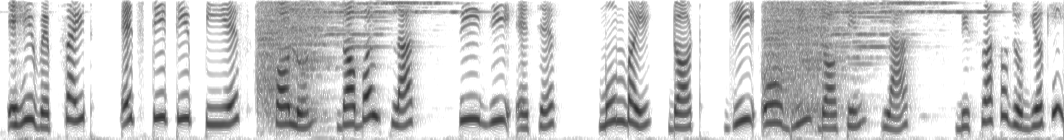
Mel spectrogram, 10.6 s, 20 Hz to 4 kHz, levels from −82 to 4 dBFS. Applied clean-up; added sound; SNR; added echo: classical method log-MMSE.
